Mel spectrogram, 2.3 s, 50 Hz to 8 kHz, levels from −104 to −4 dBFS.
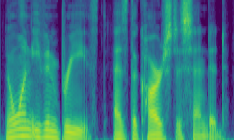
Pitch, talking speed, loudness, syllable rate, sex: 110 Hz, 205 wpm, -20 LUFS, 6.2 syllables/s, male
